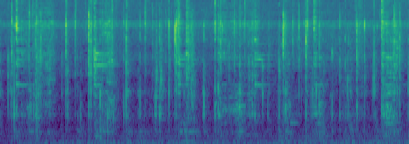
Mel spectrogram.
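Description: Curry leaves dropped into hot oil for ginger rice, crackling and sizzling close up with bursts of spitting and a few stirring clinks, loud and busy with no talking.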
